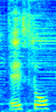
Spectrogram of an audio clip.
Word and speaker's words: Aesop: Now you understood the pronunciation of that word? Okay students, again repeat this word. Aesop.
